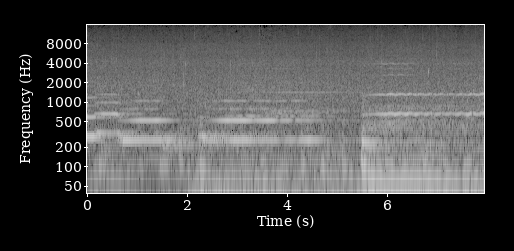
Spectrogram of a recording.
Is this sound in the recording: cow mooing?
no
